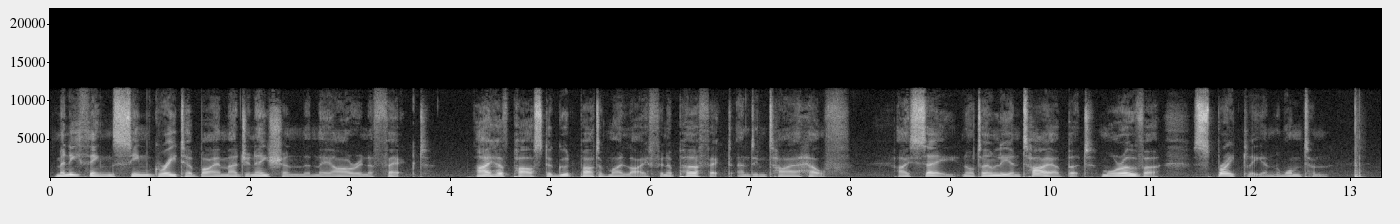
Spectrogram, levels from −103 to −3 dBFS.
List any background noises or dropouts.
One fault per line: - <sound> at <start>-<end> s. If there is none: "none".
- thud at 13.0-13.2 s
